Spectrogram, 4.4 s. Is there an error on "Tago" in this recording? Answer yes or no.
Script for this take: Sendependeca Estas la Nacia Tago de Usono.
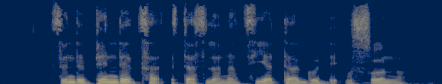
no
